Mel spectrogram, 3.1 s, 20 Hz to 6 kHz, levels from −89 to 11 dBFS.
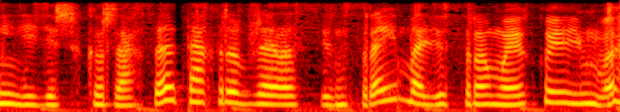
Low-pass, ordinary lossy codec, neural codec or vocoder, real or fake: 5.4 kHz; none; none; real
